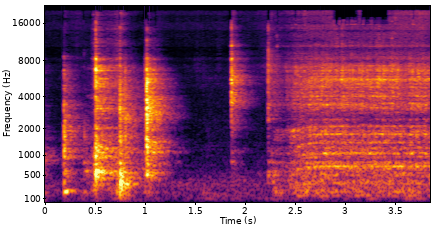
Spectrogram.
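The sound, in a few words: mixer kneading levain bread dough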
